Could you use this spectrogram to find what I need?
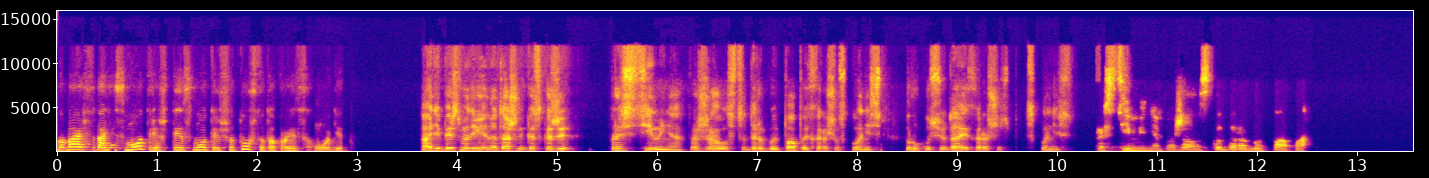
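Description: An older woman talks calmly over an online call.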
